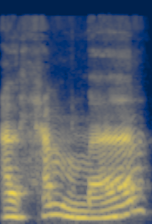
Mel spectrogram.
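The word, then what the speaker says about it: الحمّام: Kalau tulisannya alhammam ada tasydid di sininya Bapak di atas mim itu berarti kamar mandi. Kalau alham tanpa tasydid bisa menjadi arti merpati. Jadi jangan sampai salah ee pelafalan.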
